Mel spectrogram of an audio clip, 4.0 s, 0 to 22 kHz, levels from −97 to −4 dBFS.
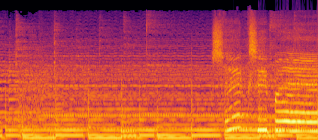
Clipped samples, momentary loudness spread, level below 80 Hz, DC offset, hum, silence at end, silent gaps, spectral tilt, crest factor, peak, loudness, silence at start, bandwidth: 0.4%; 9 LU; -22 dBFS; under 0.1%; none; 0 s; none; -5 dB/octave; 12 dB; 0 dBFS; -13 LUFS; 0 s; 16.5 kHz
